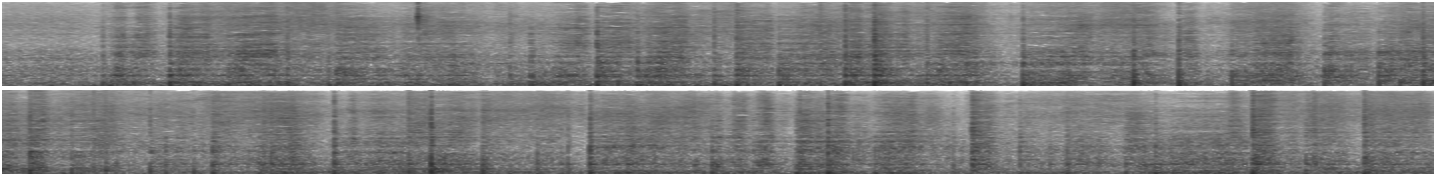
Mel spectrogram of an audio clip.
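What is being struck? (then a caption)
Painted wooden tabletop. The backs of the fingernails of both hands tap and trace across a large solid wooden tabletop with a smooth white finish. The result is a dense, continuous stream of quick scratchy taps and rubbing strokes with a heavy low, woody body, little high content, and almost no ring. The level stays fairly steady throughout, with occasional sharper taps standing out.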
